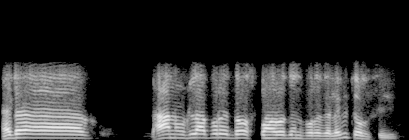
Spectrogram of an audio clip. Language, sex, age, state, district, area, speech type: Odia, male, 45-60, Odisha, Kalahandi, rural, conversation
